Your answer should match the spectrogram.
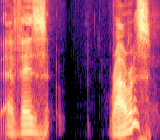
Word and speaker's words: Aves Raras: And now they are an Italian cosmic couriers, and they return with their fifth album called Aves Raras. I think that's how you say it. Raras. Rara.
